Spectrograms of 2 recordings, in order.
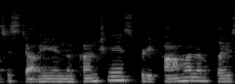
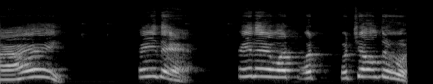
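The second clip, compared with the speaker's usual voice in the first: piercing, shrill, high-pitched voice; 6 dB louder than usual. Narrating a graveyard scene as a voice calls out to you: shrill voice. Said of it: "you hear a kind of shrill voice, and he says".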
